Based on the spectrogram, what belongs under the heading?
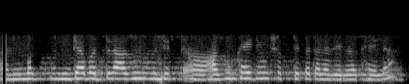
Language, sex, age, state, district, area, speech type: Marathi, female, 18-30, Maharashtra, Ahmednagar, rural, conversation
